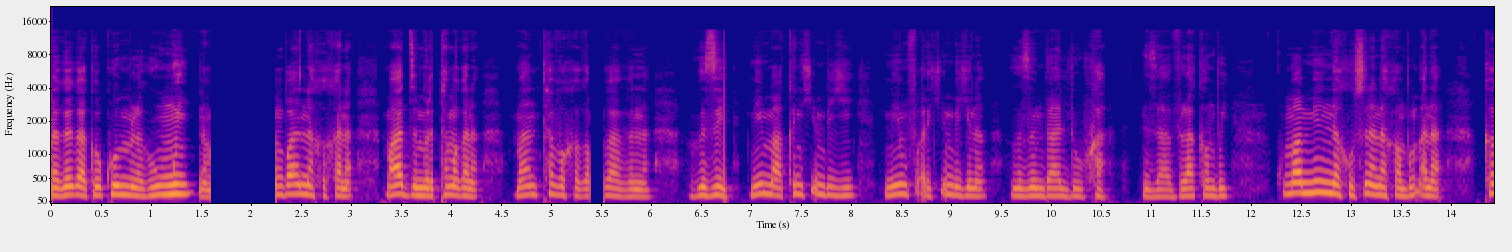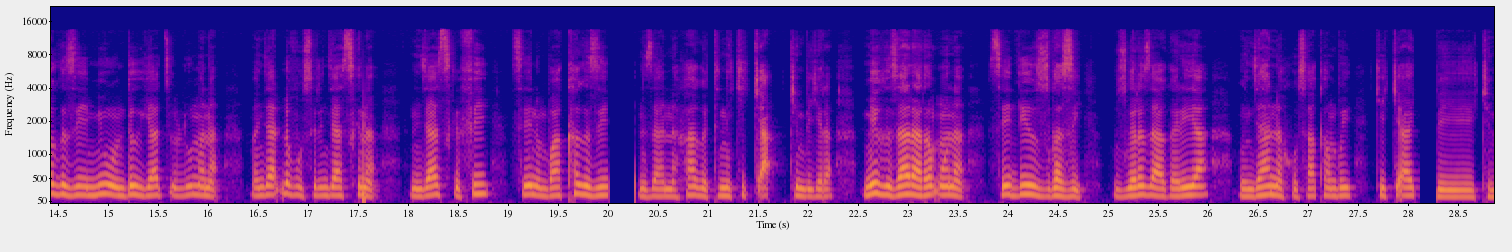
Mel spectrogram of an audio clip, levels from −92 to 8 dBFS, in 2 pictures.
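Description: At 1.58 s the speech cuts out for about 0.65 s, and again at 5.38 s for about 0.14 s. This is a digital broadcast dropout: the receiver muted on failed frames, with a fade of about 3 ms. The gap lengths fit roughly 24 ms frames. The audio resumes later, so what was sent during each gap is gone. That distinguishes it from a pause or a level dip. At 6.73 s a loud pop appears, about 10 dB above the speech. It is a single sharp pulse, likely from a switching or static transient. The speech carries on unbroken underneath, unlike a dropout. A second, stronger pop at 17.54 s rises roughly 15 dB above the speech. Two further dropouts follow: at 19.99 s for about 0.26 s, and at 28.10 s for about 0.17 s. Each is a clean mute rather than a click.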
